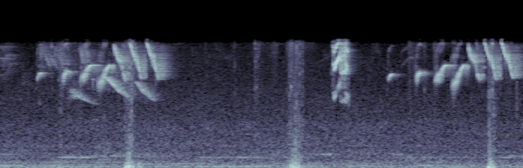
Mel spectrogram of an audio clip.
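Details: Tui tui song of the double-collared seedeater, paired with a female's call used to rouse the male: clusters of high, fast descending whistled slurs and chips, separated by soft gaps and a few low thumps.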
